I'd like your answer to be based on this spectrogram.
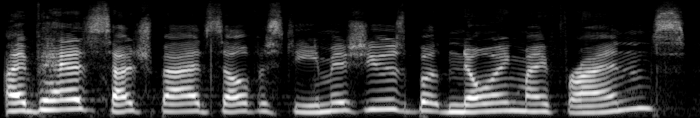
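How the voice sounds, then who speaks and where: Woman podcast guest, chatty and rambling, slightly high voice, long studio reverb. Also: a little slow, fairly bright tone. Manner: rambling, many restarts and fillers. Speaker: guest, salon owner and darts player. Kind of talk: casual storytelling chat.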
